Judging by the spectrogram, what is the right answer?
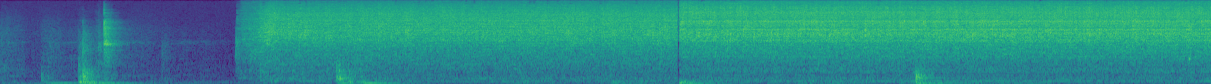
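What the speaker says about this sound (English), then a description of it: "There is a plug in and I'm just adding an inch of water." Tap water pours steadily into a plugged bathtub to fill it about an inch deep for watering houseplants, a constant rushing hiss that begins abruptly after a few quiet knocks and runs on unbroken with occasional soft thuds.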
